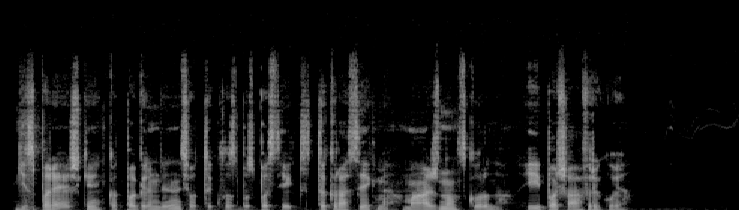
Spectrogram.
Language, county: Lithuanian, Marijampolė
